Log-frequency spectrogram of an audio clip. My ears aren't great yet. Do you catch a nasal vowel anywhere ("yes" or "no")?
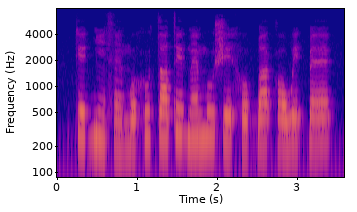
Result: yes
